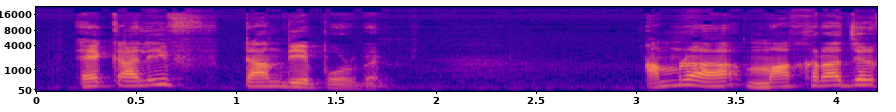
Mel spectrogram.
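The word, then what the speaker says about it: ألف: আলিফ একটু দ্রুত উচ্চারণ হবে। আলিফ এবং মুখ থেকে একটু হাওয়া বের হবে। বাতাসের মত বের হবে।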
